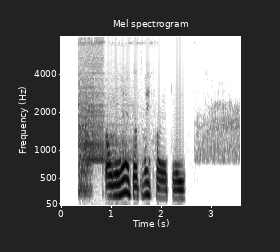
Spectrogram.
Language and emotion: Russian, neutral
